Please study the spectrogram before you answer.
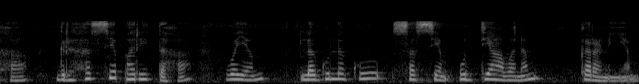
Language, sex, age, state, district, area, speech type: Sanskrit, female, 45-60, Karnataka, Uttara Kannada, rural, spontaneous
